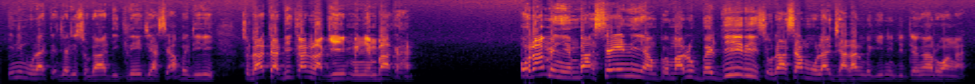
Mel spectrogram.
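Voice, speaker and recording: A middle-aged man, a pastor, preaching a storytelling testimony sermon that swings between loud and soft while he addresses the congregation directly. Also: sits high, lively intonation, quick pace.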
